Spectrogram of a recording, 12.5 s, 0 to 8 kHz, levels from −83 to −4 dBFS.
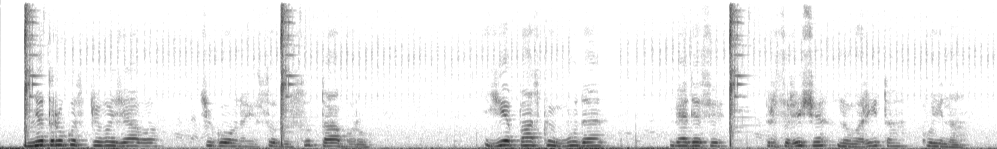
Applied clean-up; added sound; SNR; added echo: none; Shatter + Bird vocalization, bird call, bird song; 3 dB; none.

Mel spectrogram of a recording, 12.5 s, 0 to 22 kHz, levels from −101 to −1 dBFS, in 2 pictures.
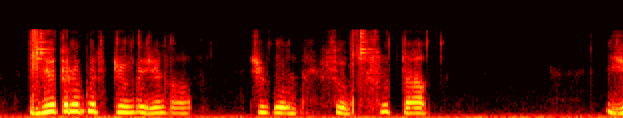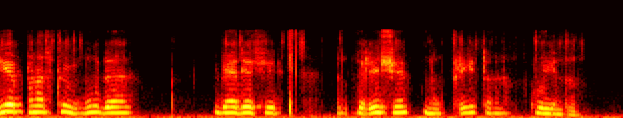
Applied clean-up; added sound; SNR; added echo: neural diffusion model UNIVERSE++.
